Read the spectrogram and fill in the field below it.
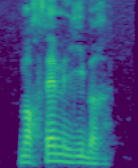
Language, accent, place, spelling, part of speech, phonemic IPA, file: French, France, Lyon, morphème libre, noun, /mɔʁ.fɛm libʁ/, LL-Q150 (fra)-morphème libre.wav
- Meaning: free morpheme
